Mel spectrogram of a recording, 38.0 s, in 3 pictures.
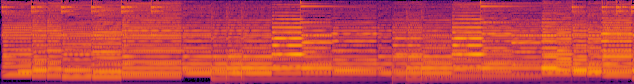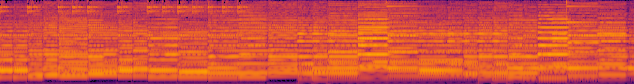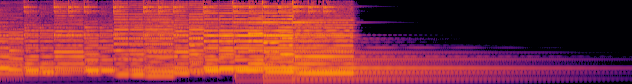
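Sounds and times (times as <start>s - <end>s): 
saxophone melody: 0.0s - 32.9s.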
